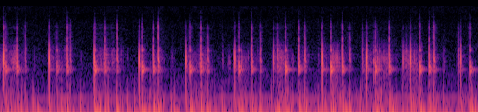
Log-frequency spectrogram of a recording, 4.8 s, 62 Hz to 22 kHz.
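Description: Fingertips and nails tap rapidly on the rear casing of a handheld black plastic Tascam audio recorder near its speaker grille, while both hands hold the hollow device, which is itself the microphone picking up the sound. The result is a quick, uneven run of short, dry clicks centered in the mid-range around 1 kHz, each dying away almost instantly over a steady low-frequency rumble from handling.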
